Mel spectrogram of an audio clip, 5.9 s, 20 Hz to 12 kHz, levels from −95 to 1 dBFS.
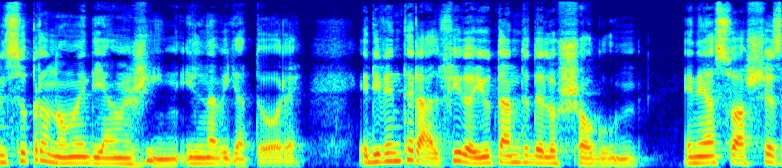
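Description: Nothing stood out on listening to this speech recording.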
